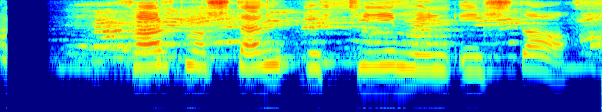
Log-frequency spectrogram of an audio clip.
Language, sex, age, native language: Icelandic, male, 10, Icelandic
